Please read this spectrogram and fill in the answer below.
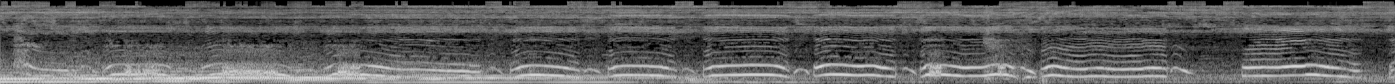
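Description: Infant crying in repeated wailing bursts, with music playing in the background; crying of a baby sick with a cough and cold.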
